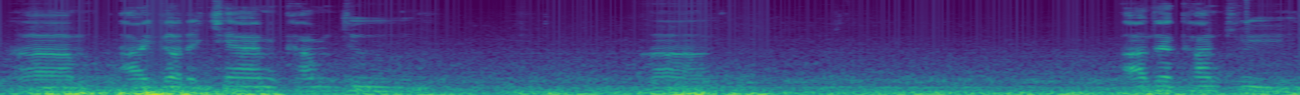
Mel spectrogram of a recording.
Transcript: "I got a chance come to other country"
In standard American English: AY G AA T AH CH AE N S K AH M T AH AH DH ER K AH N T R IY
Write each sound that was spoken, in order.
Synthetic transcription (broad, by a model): AY G AA T AH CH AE N K AH M T AH AH DH ER K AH N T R IY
